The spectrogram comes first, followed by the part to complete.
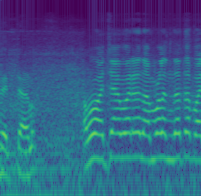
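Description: A man talking, with a long drawn-out stretch of voice about a second in, over a steady low rumble.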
